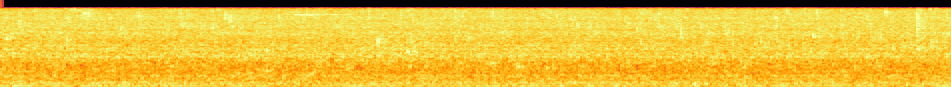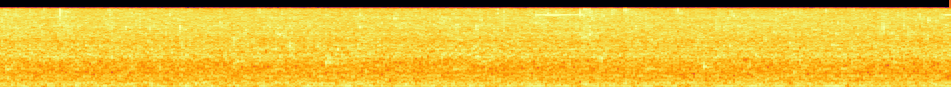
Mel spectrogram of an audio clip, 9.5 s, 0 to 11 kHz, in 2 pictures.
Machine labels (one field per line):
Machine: pump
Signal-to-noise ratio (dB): -6 dB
